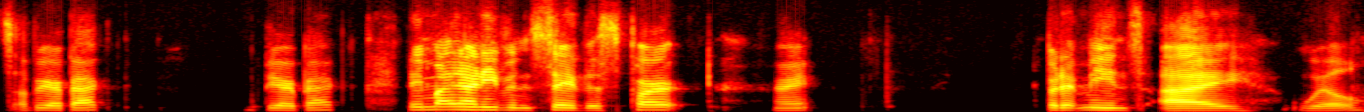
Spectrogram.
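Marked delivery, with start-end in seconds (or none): 0.1-1.7 very fast, casual, rattled-off delivery. Showing how americans usually say this phrase: said very fast. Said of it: "and they say it very fast".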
